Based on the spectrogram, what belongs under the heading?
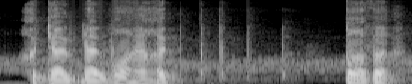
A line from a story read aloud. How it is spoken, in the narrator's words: he mumbled as he struggled to squeeze down inside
